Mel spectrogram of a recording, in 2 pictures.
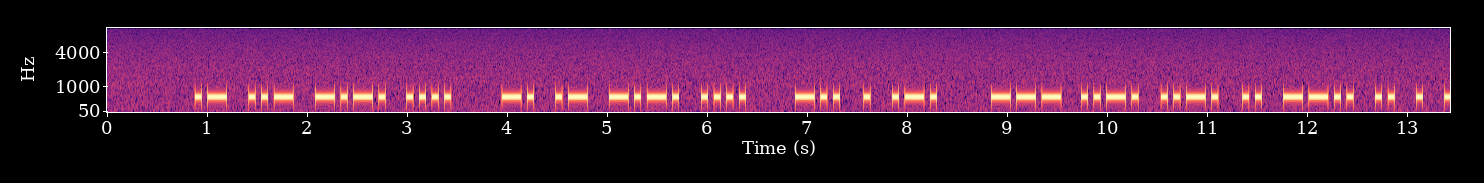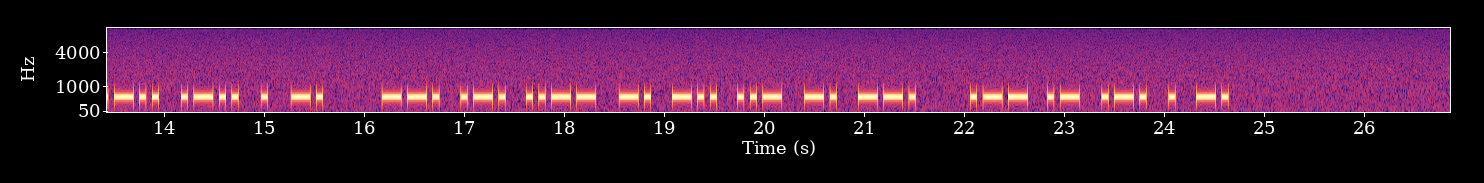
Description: Morse code (with German letters), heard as a keyed tone, hand-sent with a paddle, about 19 wpm, 610 Hz. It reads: AUCH NACH DER OFFIZIELLEN GRÜNDUNG WAREN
